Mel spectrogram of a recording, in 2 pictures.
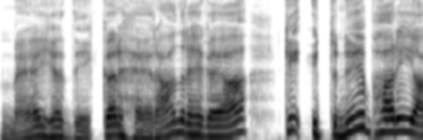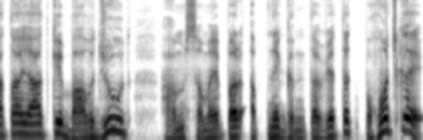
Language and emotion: Hindi, surprised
